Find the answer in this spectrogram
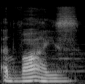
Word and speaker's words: advise: On the other hand, advise with S and pronounced as advise is a verb, meaning the act of giving a recommendation, suggestion, or opinion about what someone should do.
